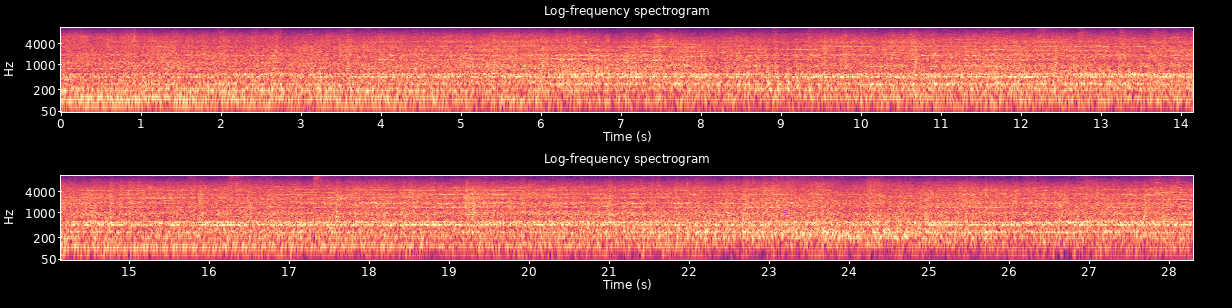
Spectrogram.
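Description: Intermodal freight train of trailer-on-flatcar cars rolling past: a steady, unbroken noise of steel wheels on rail. Faint thin high-pitched tones come and go in the middle.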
